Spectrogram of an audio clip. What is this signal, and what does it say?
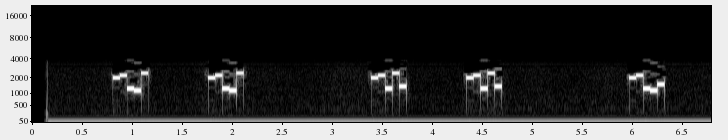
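Five-tone selective call (ZVEI), heard as quick runs of five tones, tones of about 80 ms. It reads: 89320 89320 89304 89304 89325
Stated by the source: ZVEI five-tone call received with an SDR for the Feuerwehr Orlamünde fire brigade.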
